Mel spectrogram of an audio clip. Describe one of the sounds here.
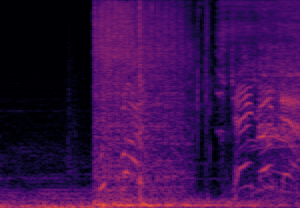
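Rapid gunfire bursts loudly.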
